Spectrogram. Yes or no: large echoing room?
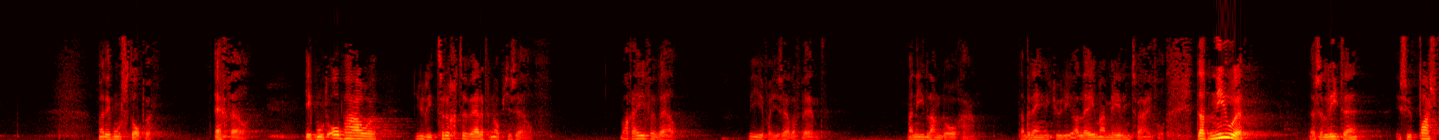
yes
